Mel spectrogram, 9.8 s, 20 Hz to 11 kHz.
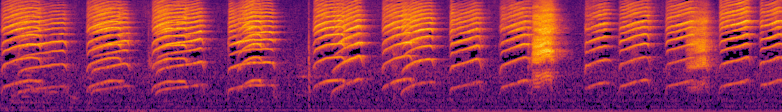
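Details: Australian magpies on a lawn, eating bacon: a steady run of squeaky, harmonic, downward-slurred calls repeated about every 0.8 seconds, each a bright nasal squeal, continuing without pause.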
